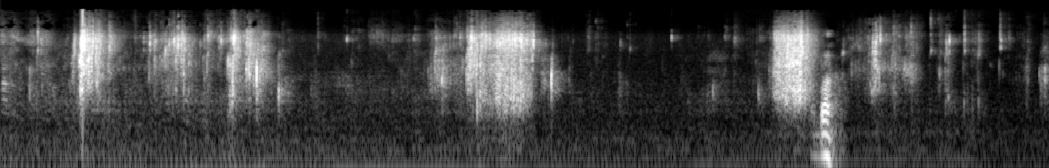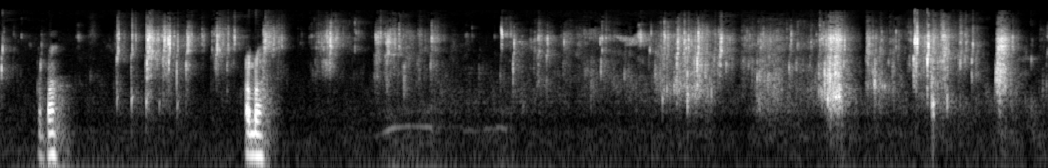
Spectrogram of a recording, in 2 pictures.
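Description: A monkey sucks and slurps at a plastic bottle.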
